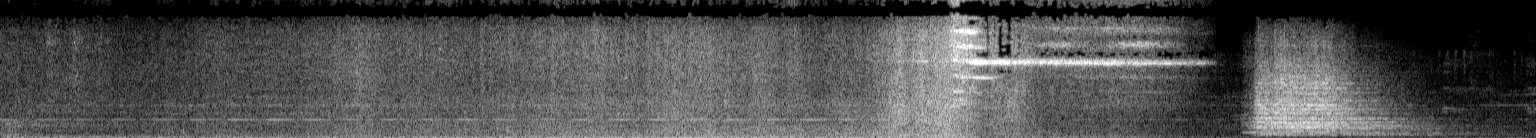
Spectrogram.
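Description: Union Pacific auto train's autorack cars rolling past with a steady rumble of wheels on rail, loudest about nine seconds in. Then, about twelve and a half seconds in, an approaching Amtrak Capitol Corridor locomotive sounds its horn once, a chord of several tones held for about two seconds before fading.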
